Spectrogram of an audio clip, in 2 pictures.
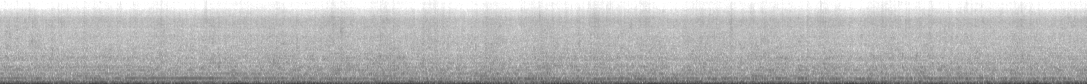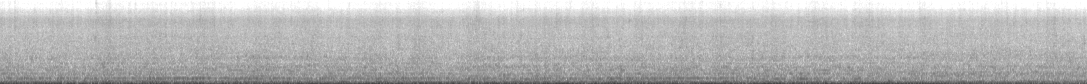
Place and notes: microphones placed down into the small dam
